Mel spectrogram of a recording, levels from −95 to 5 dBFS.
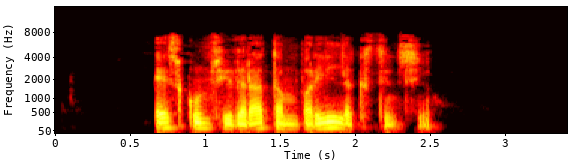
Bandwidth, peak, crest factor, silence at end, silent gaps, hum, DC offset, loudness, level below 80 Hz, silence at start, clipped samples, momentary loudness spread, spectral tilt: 7.8 kHz; -2 dBFS; 18 dB; 0.9 s; none; none; under 0.1%; -19 LUFS; -54 dBFS; 0.65 s; under 0.1%; 10 LU; -6 dB/octave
